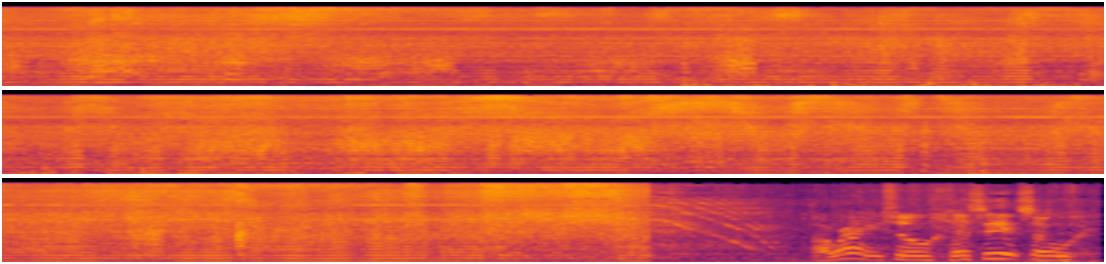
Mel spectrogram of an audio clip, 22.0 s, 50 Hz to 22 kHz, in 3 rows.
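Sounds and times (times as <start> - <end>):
water jet hissing: 0.0 - 19.1
pressure washer motor hum: 0.0 - 20.1.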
